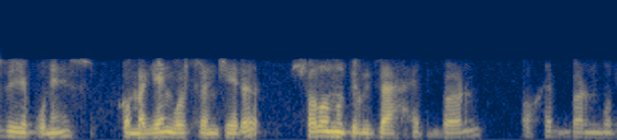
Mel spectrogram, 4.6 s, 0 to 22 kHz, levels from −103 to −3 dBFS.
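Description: From start to finish there's tandem speech coding: two low-rate codecs in a row, likely GSM full rate then AMR-NB, so it's rough, muffled, warbly, with nothing above 3.7 kHz.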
